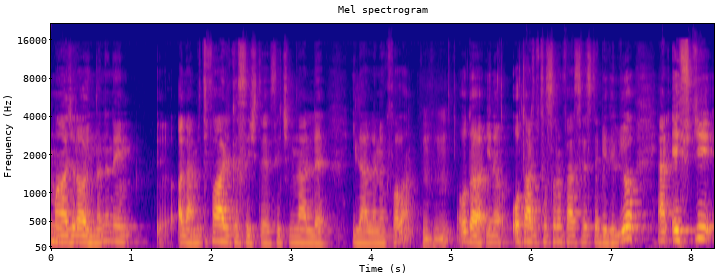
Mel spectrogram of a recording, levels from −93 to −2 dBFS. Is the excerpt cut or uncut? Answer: uncut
